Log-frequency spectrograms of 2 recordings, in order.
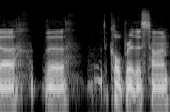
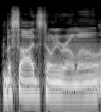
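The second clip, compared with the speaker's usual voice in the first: ordinary talk, nothing marked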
